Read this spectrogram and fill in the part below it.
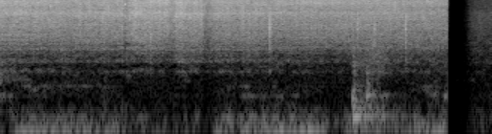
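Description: Onion frying in oil in a pan for prawn malai curry, a loud continuous sizzle with faint stirring scrapes, ending abruptly.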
